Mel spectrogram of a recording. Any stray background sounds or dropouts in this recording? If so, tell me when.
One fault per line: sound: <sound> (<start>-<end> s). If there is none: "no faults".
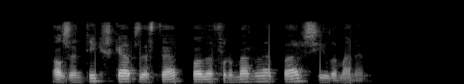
no faults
